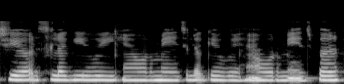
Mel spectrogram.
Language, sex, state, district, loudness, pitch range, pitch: Hindi, female, Chandigarh, Chandigarh, -13 LUFS, 195-205 Hz, 195 Hz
